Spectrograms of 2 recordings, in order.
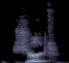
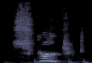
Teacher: So where Old English has ch, in Old Norse that would be a k sound. Similarly, where Old English has a sh, in Old Norse that would be a sk sound.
